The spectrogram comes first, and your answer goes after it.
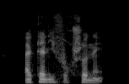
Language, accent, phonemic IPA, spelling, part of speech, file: French, France, /a.ka.li.fuʁ.ʃɔ.ne/, acalifourchonné, adjective, LL-Q150 (fra)-acalifourchonné.wav
- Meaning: straddled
